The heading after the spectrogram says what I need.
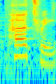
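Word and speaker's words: Jon Pertwee: In a poll in this week's Radio Times, Tom Baker was voted the favourite Doctor, with the late John Pertwee. Is that how you pronounce his name?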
